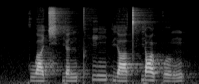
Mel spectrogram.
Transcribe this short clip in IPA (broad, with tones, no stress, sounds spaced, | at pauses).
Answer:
k w ä˧˥ t͡ɕʰ j ɛ˧˥ n pʰ i˥ ŋ p j ä˧˥ t̪ʰ j ɑ˥˩ ʊ̯ p ʊ˨˩˦ ŋ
